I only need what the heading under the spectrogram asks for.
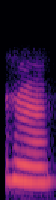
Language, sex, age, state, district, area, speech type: Odia, female, 45-60, Odisha, Angul, rural, conversation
